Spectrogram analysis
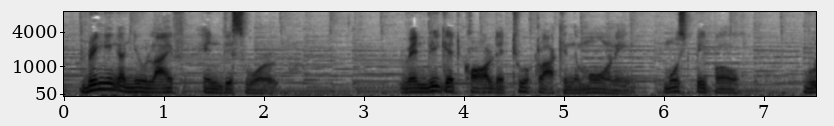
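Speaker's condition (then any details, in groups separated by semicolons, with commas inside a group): No condition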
